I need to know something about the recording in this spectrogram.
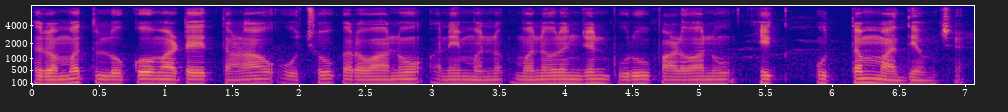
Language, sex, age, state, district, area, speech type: Gujarati, male, 18-30, Gujarat, Kheda, rural, spontaneous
